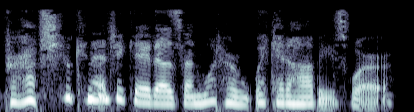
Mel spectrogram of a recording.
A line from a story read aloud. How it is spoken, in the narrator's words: Kuntanya asked with a lilting laugh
